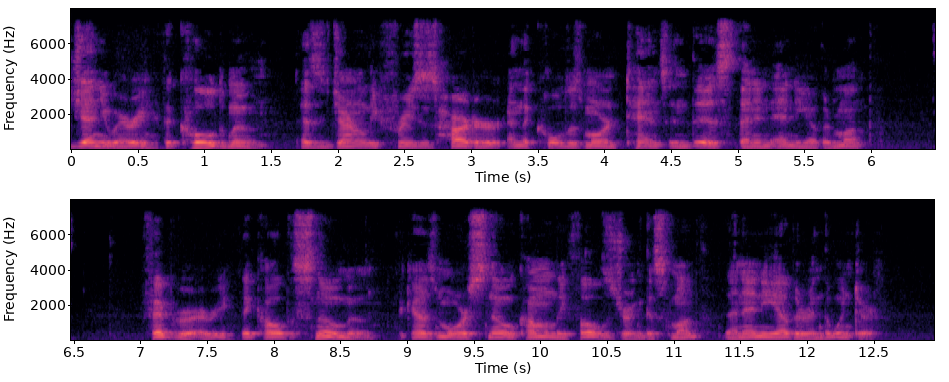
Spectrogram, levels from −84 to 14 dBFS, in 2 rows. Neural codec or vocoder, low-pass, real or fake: none; 7.2 kHz; real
